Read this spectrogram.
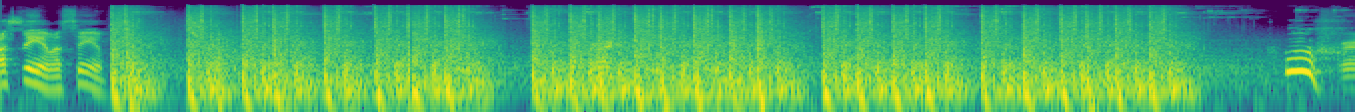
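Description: An automatic rifle fires in rapid, rattling bursts.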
